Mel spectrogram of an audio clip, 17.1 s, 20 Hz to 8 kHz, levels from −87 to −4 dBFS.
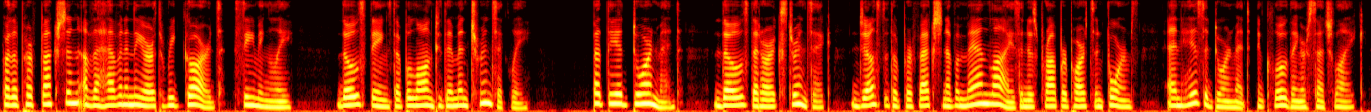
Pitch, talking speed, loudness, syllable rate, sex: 195 Hz, 165 wpm, -17 LUFS, 4.9 syllables/s, female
